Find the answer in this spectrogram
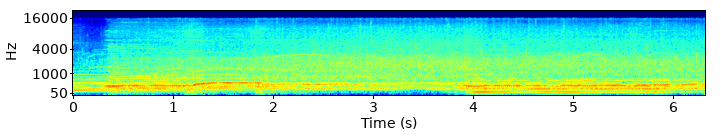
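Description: Live concert music from a band: held chords with a gliding melodic line over them, and a low bass note entering about four seconds in.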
